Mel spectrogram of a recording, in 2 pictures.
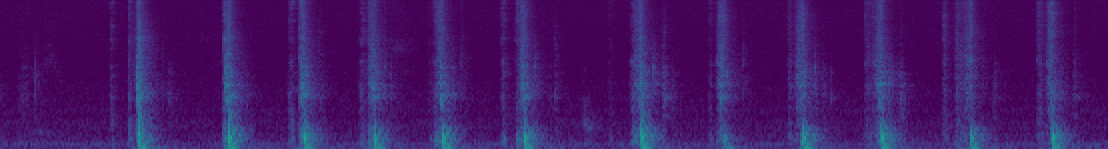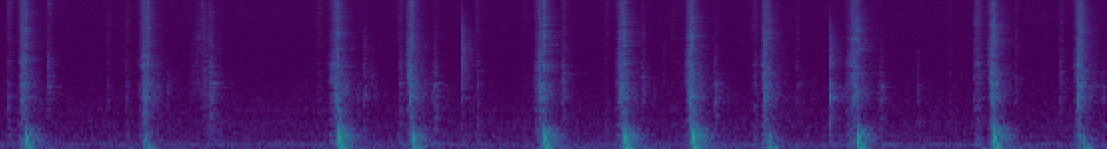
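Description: Hands make sharp, steady taps close by, about twice a second.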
